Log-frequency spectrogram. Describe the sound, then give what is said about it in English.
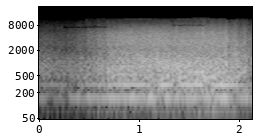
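Engine roar of a motorboat speeding away from a jetty, a loud, steady drone with a low hum that swells during the first second and then holds. “Now in Billy Bob's boat, the driver zooms away from the jetty and the unconscious ranger.”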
